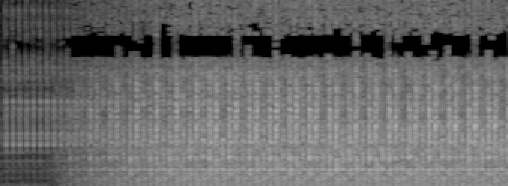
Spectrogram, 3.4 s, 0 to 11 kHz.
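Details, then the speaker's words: 2015 Kubota L3301 diesel tractor, standard transmission, 500 hours, stalling from trash in the fuel tank clogging the fuel line, after blowing out the line and bleeding air: catches and settles into a steady even clatter about four beats a second, no stumble. "right finally cranking everybody uh finally started up I guess what I'm gonna do is if it keeps running I'm gonna try to use it do some uh work around here"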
